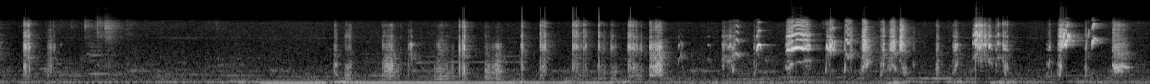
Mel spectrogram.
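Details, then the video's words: Javan myna flock singing: sparse scratchy notes over a low hum at first, building to a dense burst of harsh chatter and squawks in the second half. "Burung jalak kebo ombyokan juga bisa gacor"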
